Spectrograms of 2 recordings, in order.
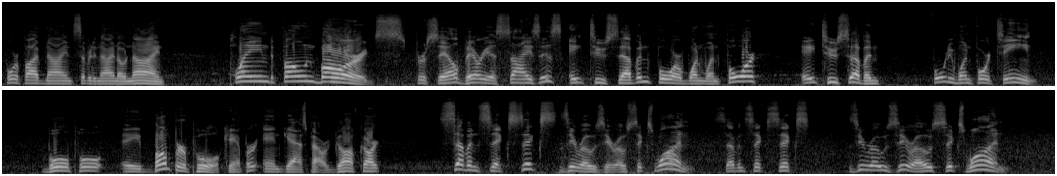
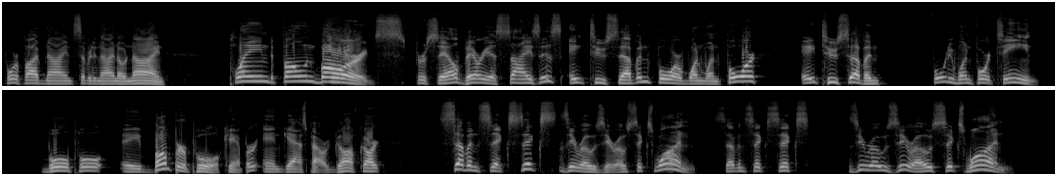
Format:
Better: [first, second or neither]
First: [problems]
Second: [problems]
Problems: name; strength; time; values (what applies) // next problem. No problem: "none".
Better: second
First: train or aircraft noise; faint; throughout; 25 dB below the speech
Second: none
